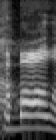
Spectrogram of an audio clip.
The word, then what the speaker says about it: Kamala: do you pronounce it first you say comma like a comma in a sentence then you say la la la la Cala together and it's one two three commala Kamala all right so let's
